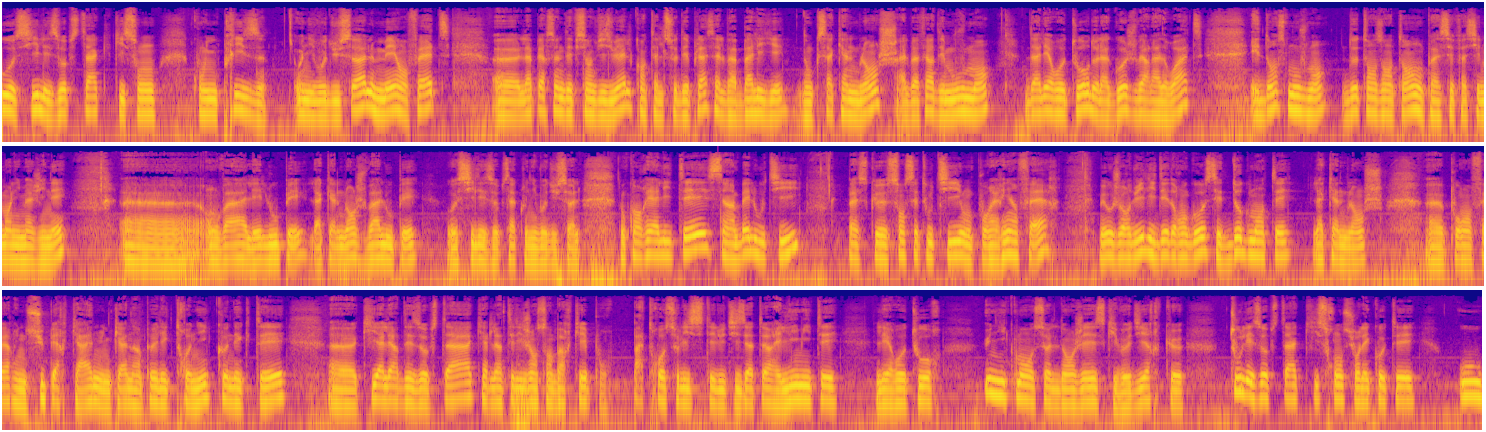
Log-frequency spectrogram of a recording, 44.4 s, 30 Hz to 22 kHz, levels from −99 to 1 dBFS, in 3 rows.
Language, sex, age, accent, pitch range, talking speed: French, male, 30-49, French, 105-130 Hz, 205 wpm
